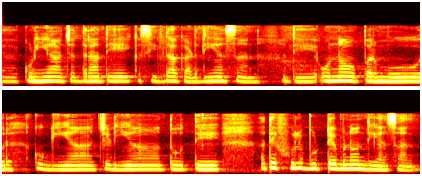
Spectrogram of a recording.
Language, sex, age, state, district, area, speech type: Punjabi, female, 30-45, Punjab, Tarn Taran, urban, spontaneous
